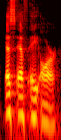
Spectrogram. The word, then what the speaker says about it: SFAR: farar he goes it's it's not farar it's just SF a r and then I looked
